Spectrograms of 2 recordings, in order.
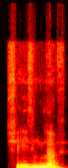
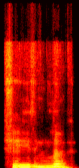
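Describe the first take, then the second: No difference in how they are said.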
